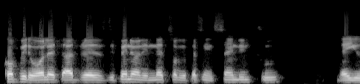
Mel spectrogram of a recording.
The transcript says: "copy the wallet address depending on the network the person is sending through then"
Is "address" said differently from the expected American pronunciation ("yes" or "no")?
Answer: no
